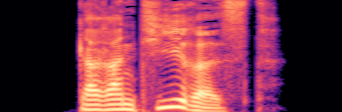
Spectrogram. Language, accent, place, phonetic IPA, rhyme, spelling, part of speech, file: German, Germany, Berlin, [ɡaʁanˈtiːʁəst], -iːʁəst, garantierest, verb, De-garantierest.ogg
- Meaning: second-person singular subjunctive I of garantieren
